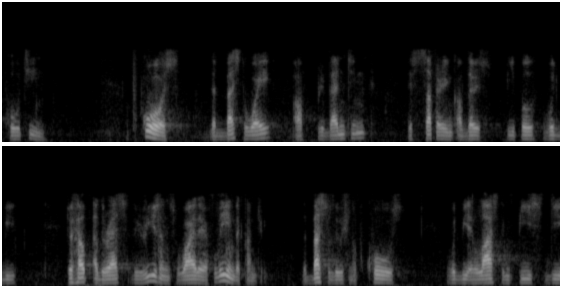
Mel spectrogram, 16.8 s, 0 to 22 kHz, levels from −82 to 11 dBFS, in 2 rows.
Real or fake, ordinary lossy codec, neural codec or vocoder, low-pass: real; Opus, 16 kbps; none; 5.4 kHz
